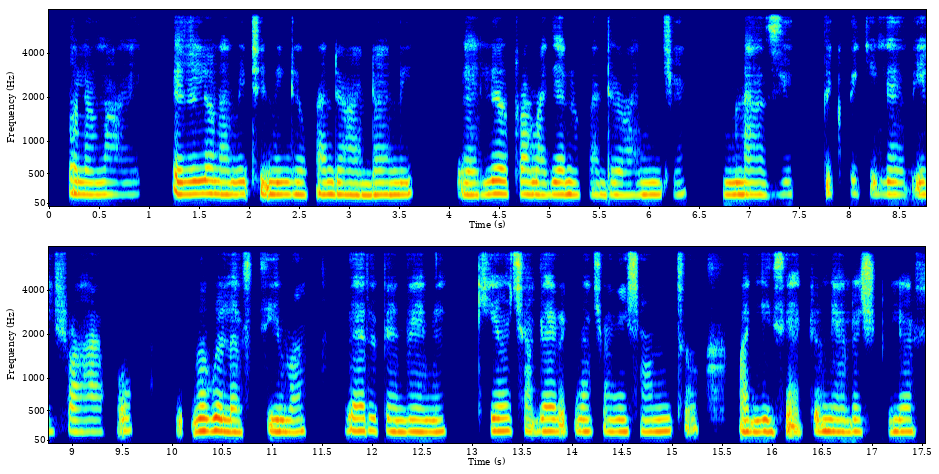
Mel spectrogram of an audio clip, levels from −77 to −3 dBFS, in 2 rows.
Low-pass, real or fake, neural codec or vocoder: 7.2 kHz; fake; codec, 24 kHz, 1 kbps, SNAC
